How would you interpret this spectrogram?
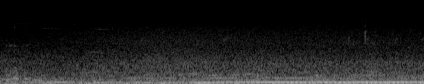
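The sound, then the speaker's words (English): A low, steady engine rumble from an aeroplane drawing nearer, heavier and louder in the second half as it approaches, with no voices over it. “The aeroplane is getting closer.”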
